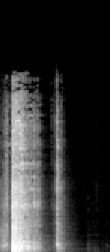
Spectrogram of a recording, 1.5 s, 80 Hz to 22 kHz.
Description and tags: Tool-case - Close
Tool-case closed, handles touch the case.
close, 80bpm, one-shot, metalwork, 2beat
